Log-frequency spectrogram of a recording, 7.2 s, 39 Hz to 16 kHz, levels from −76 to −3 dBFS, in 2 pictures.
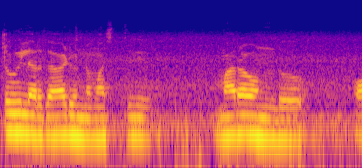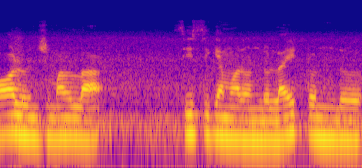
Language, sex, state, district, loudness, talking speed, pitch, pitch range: Tulu, male, Karnataka, Dakshina Kannada, -13 LUFS, 130 wpm, 125 Hz, 115-130 Hz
